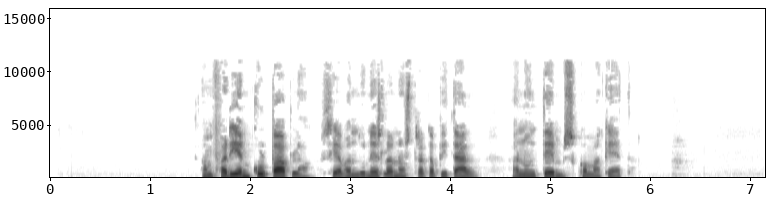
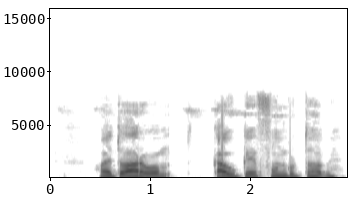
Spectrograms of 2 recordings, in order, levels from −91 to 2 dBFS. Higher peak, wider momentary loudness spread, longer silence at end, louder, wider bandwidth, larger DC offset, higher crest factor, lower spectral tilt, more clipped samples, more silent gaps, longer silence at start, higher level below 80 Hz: first, -6 dBFS vs -16 dBFS; first, 16 LU vs 9 LU; first, 1.45 s vs 0.15 s; first, -27 LUFS vs -33 LUFS; first, 11.5 kHz vs 8.4 kHz; neither; first, 24 dB vs 18 dB; second, -5.5 dB/octave vs -7 dB/octave; neither; neither; first, 1.55 s vs 0.5 s; second, -82 dBFS vs -64 dBFS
